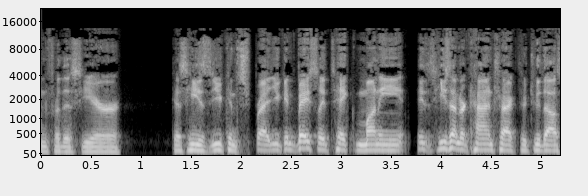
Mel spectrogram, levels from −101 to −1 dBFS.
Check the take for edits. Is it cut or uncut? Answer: cut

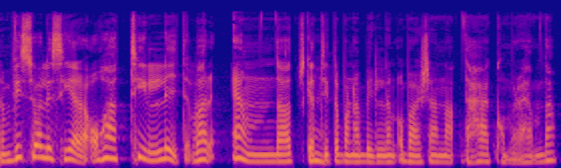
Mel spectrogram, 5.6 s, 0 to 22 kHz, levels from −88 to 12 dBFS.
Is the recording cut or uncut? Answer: cut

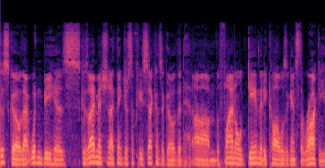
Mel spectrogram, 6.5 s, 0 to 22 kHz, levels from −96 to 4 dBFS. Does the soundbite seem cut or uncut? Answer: uncut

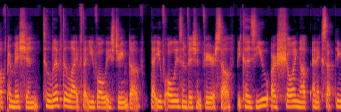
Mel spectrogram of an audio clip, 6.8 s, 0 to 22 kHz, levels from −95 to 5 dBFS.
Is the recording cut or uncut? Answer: uncut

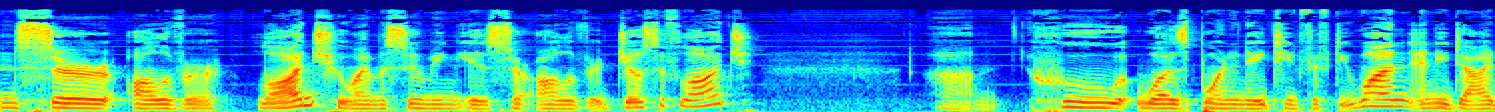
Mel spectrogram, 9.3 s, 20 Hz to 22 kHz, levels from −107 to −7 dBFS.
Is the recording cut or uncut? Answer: uncut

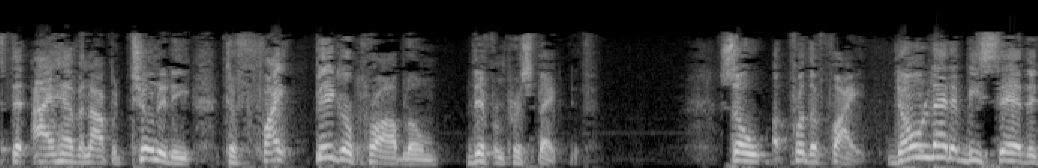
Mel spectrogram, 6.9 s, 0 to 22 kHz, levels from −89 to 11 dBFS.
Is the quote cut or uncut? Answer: cut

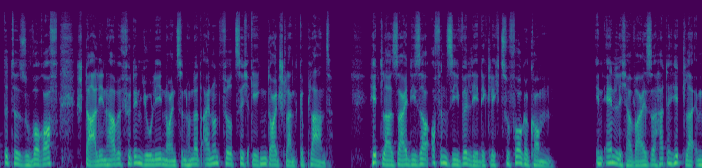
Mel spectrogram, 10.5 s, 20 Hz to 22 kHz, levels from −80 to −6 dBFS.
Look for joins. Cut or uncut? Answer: cut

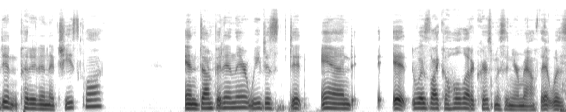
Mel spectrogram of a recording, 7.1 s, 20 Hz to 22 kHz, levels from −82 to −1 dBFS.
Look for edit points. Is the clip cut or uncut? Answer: cut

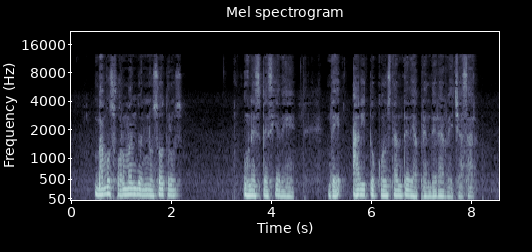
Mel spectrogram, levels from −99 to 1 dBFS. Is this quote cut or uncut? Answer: uncut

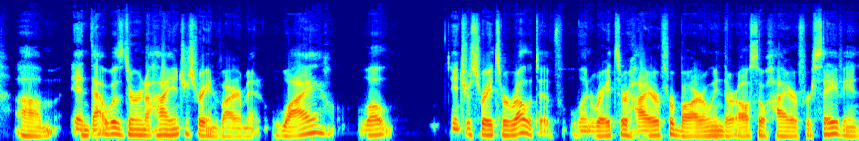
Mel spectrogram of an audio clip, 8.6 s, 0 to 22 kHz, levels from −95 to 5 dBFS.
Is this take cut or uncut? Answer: uncut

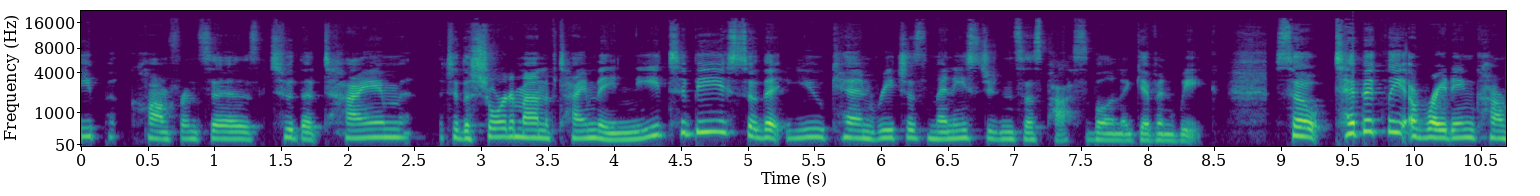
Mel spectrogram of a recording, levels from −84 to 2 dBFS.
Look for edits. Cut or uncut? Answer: cut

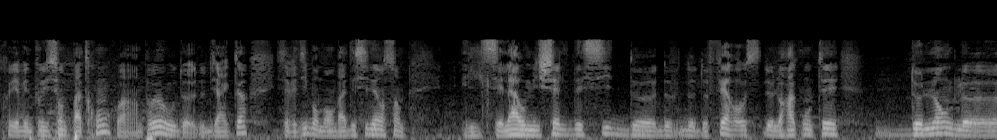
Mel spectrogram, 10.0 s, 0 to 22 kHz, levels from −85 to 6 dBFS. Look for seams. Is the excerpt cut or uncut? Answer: uncut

